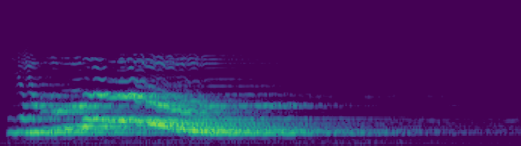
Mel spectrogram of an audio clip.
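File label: slinky impulse response sing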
